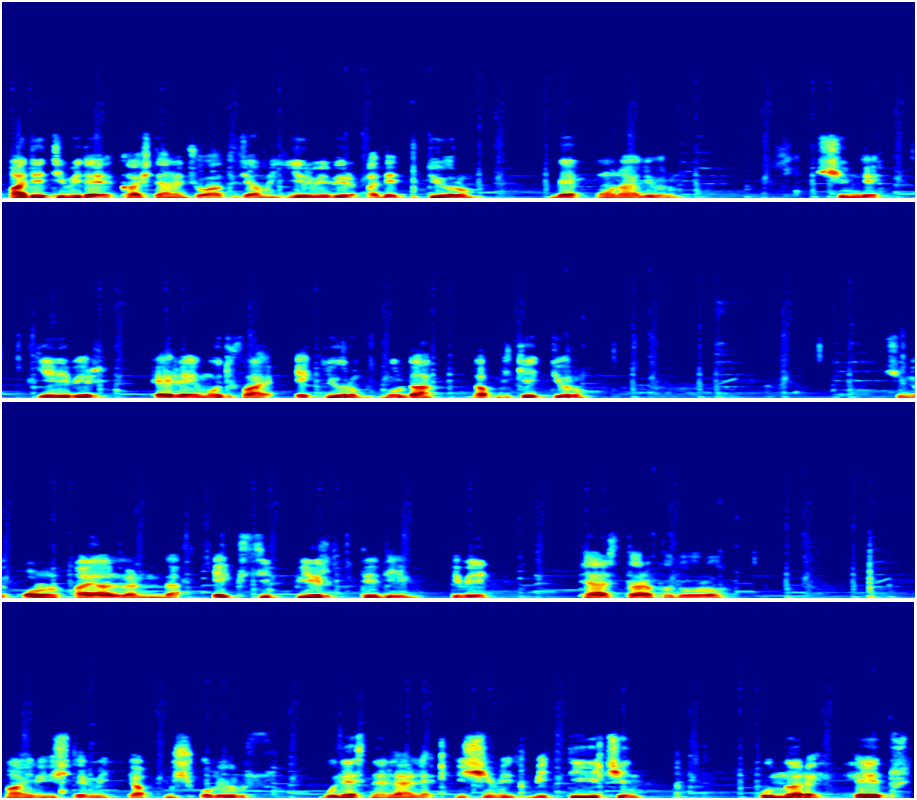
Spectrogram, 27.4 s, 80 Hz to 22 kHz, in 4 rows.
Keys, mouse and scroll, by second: 0.1-3.1 drag, 6.8 click, 9.4-12.2 drag, 13.5 click, 15.2-20.9 drag, 23.1-23.8 scroll down 5, 23.8-24.4 middle drag, 24.5-25.0 scroll down 2, 25.0 middle click.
